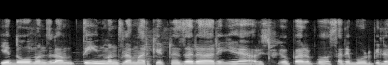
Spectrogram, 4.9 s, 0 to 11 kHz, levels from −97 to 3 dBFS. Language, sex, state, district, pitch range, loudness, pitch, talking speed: Hindi, female, Delhi, New Delhi, 175-185 Hz, -15 LUFS, 180 Hz, 235 wpm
